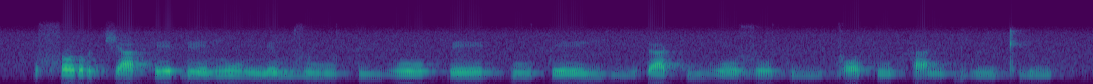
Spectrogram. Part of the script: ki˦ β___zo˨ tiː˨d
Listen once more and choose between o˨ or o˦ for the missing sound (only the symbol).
o˨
